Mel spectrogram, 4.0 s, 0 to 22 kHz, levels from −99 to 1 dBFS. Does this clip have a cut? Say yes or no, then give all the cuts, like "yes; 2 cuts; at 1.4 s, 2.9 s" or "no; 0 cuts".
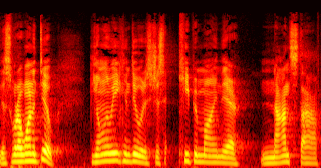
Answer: no; 0 cuts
